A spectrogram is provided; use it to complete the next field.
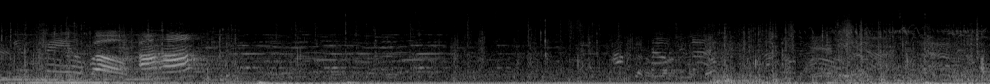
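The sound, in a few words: horses riding in video game Red Dead Redemption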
